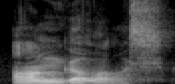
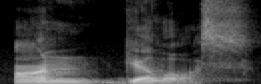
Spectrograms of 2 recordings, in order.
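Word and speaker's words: ἄγγελος: we would pronounce that Angelos Angelos okay you see how I've broken down the syllables and transliterated the sound there on Galos that first gamma is pronounced with an N angalo okay regular gamma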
